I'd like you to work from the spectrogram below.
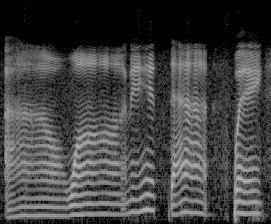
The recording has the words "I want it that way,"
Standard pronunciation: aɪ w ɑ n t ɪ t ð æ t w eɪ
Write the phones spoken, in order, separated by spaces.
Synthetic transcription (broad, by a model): aɪ w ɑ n ɪ t ð æ t w eɪ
